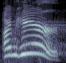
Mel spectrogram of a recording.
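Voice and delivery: loud, high answering shout; calling back. Acted. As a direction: call out from a distance. Florica calls back from the swings.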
